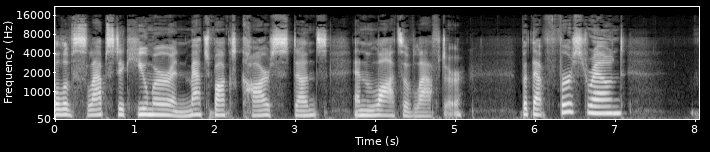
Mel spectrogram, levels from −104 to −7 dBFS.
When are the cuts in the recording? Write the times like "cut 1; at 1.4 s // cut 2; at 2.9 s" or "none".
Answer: none

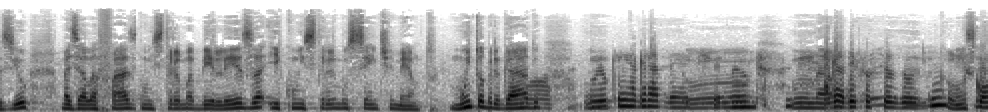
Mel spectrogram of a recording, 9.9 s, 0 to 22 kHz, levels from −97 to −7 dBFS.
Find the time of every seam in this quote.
cut 1; at 1.4 s // cut 2; at 4.4 s // cut 3; at 5.9 s

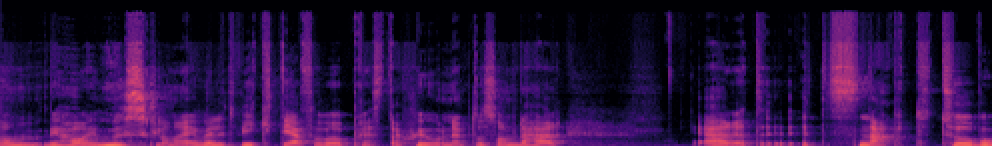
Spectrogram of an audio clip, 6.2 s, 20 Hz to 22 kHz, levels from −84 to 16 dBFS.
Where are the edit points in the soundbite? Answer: none

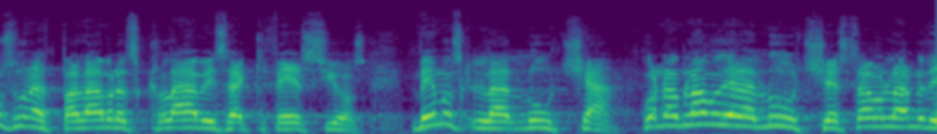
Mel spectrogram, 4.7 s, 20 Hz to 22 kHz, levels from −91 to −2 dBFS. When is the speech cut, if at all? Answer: cut 1; at 1.3 s // cut 2; at 2.3 s // cut 3; at 3.2 s

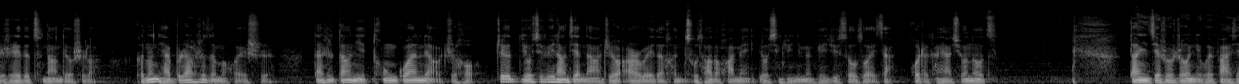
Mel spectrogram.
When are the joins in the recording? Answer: cut 1; at 3.0 s

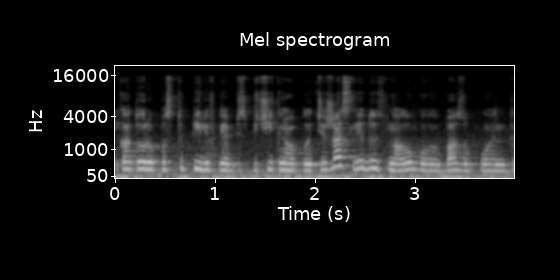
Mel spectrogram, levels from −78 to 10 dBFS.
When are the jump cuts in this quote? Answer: cut 1; at 1.0 s // cut 2; at 2.7 s

